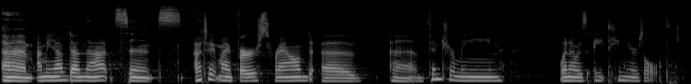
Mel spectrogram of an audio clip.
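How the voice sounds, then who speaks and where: Using an unremarkable speaking voice, a woman talks at a fairly slow pace and a fairly low pitch with ordinary pitch variation. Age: 40s. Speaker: health professional. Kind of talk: casual chat.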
